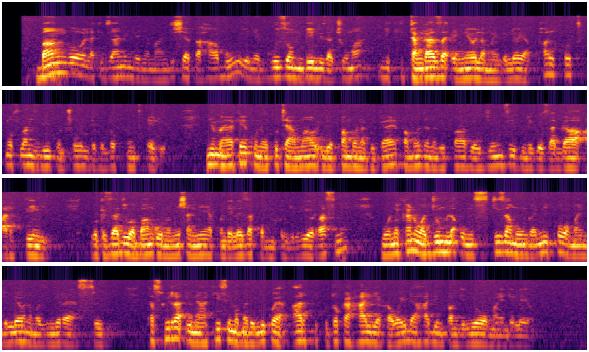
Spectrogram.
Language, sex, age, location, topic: Swahili, male, 18-24, Nairobi, finance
